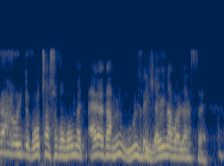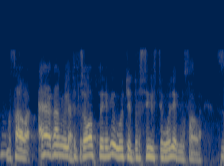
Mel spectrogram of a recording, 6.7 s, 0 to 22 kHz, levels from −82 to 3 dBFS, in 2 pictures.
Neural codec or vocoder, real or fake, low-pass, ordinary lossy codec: codec, 16 kHz, 2 kbps, FreqCodec, smaller model; fake; 7.2 kHz; MP3, 48 kbps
